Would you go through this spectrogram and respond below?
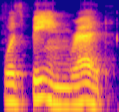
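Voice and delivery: slow, lilting bedtime rhyme reading; story narration. A narrator's reading. Reading a rhyming bedtime book to the class, gentle storyteller voice. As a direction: read it like a picture book to little ones.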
